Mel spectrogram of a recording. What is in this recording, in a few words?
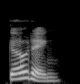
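"goading", British English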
